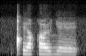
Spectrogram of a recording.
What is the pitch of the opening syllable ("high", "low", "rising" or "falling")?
low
